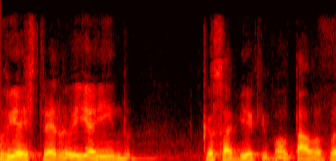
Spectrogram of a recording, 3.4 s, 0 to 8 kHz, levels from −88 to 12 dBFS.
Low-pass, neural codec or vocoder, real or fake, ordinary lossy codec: 7.2 kHz; none; real; AAC, 32 kbps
